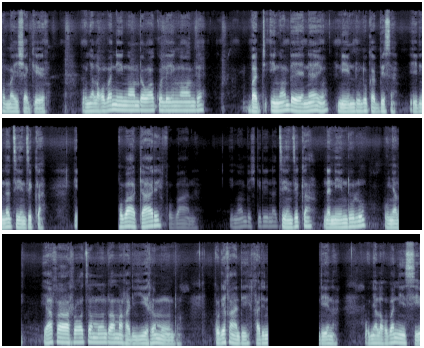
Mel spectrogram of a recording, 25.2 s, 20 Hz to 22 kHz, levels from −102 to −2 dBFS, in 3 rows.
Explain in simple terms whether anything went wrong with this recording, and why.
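A couple of things go wrong here. One is a playback stall, three times: the speech just cuts out mid-flow and goes silent, from 9.9 to 10.74 s (under a second), from 16.33 to 17.19 s (just before "yaharoza mundu"), and from 22.12 to 23.14 s (about a second). That pattern suggests the player likely ran dry of audio data, or got held up, and simply paused until it could carry on.

The other one is one channel inverted, from 11.71 to 13.95 s. There the speech suddenly drops away to a faint version of itself, then comes back. That fits one of the two stereo sides being flipped upside down electrically, so when the two sides get combined, the parts they share cancel each other out. Whatever both sides carry, background included, nearly disappears.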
